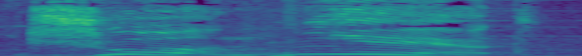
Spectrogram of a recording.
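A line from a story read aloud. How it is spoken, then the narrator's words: Exclaiming. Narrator (Russian): воскликнул Чип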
